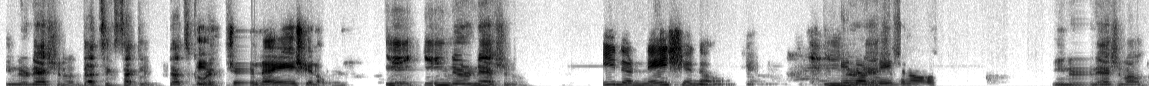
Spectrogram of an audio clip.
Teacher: N and T. We have to omit the T. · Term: no T sound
